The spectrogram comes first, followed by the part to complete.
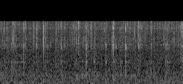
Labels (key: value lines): label: ambient
recorder: HydroMoth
